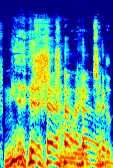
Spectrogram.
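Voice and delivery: excited. Retold or imitated. Excited hammed-up exclamation.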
